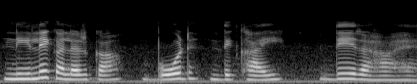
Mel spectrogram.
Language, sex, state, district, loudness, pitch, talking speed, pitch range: Hindi, female, Madhya Pradesh, Dhar, -16 LUFS, 225 Hz, 115 wpm, 200-250 Hz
